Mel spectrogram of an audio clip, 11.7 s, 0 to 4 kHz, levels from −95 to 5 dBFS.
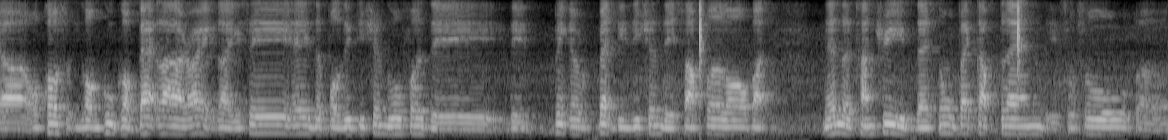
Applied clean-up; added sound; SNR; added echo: none; Chink, clink; 9 dB; reverberation time 0.4 s.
